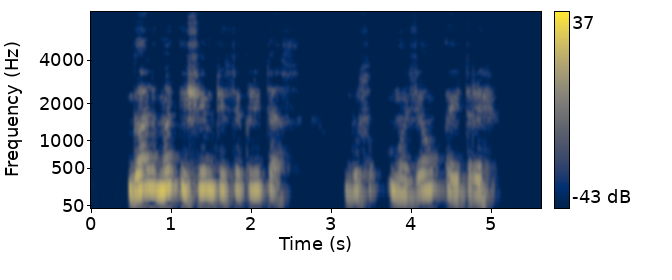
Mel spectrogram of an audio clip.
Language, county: Lithuanian, Šiauliai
